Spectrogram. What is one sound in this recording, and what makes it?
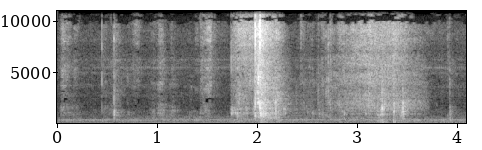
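A cable rustles and taps against a table.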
